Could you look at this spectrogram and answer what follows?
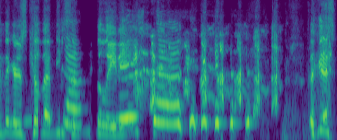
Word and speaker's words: Mhysa: How do you pronounce this, Christina? Mhysa.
